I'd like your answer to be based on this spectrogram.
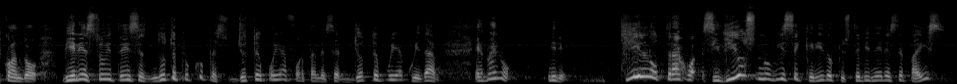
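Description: Animated husky Guatemalan preacher man. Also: high-pitched. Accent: Guatemalan Spanish. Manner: animated, addresses listeners as brother. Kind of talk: testimony sermon.

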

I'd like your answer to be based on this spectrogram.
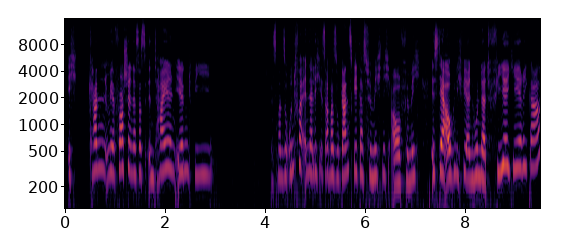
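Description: A woman's voice: sits high, fairly quick, a bit bright. A young woman co-hosting a podcast, casually retelling a book chapter with many fillers. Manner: chatty retelling with frequent fillers. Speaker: podcast co-host. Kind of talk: casual book-discussion chat.

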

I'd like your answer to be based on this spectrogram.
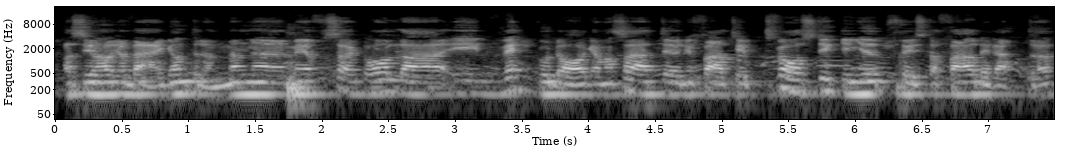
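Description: A man's voice: a little high, few pauses, far from the mic, faint music behind, poor audio. A man hosting a live podcast on stage in front of an audience, chatting with many hesitant fillers. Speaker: podcast host. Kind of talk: live podcast chat, reading listener letters. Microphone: handheld microphone.

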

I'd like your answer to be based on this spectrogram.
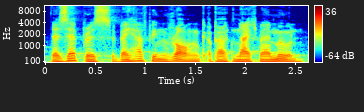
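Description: In an audiobook story, a man gives voice to a female zebra who is calm and observant, talking frankly in measured, formal phrases. His voice sits on the low side and carries a breathy edge.

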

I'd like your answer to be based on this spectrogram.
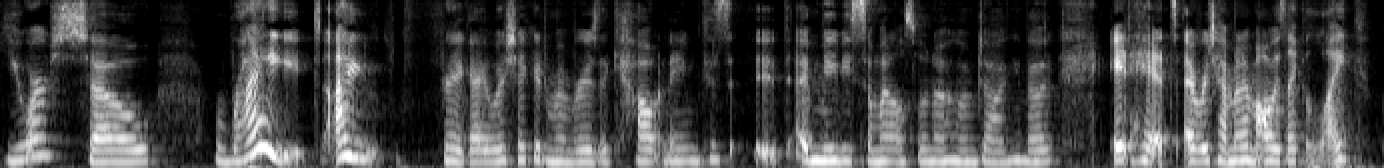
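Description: A woman talks through her podcast in a loose, rambling way, full of "like" and side thoughts. Her voice sits in the middle range with a noticeable gravelly fry. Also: mid-range voice, flat delivery, rapid-fire. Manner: chatty, rambling, lots of "like". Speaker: podcast host. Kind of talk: casual monologue podcast.

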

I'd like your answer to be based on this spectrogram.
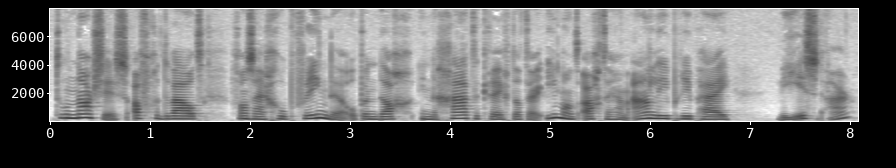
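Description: Dutch lady reading a fairy tale, calm steady narration. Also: lowish voice, normal speed, few pauses. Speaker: storyteller.

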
